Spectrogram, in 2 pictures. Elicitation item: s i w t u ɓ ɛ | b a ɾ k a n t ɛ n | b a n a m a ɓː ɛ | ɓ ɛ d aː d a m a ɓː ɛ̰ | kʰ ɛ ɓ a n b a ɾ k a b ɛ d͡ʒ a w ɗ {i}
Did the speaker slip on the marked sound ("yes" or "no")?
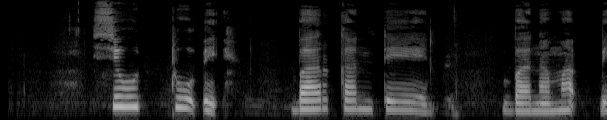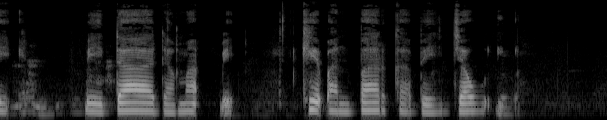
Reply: no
